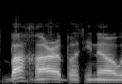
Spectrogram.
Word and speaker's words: Bachar: yes it's bachar actually it's it's bakar but you know it's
